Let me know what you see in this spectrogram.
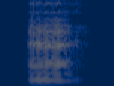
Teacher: ujung hamzahnya ada tekanan ada hentakan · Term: huruf hamzahnya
